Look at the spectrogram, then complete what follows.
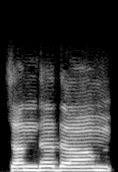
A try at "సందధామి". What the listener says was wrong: సందధామి, ఇకారం వరకు సందధామి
